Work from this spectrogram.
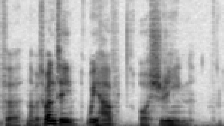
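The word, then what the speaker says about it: għoxrin: And for number 20, we have oshrin, oshrin.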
